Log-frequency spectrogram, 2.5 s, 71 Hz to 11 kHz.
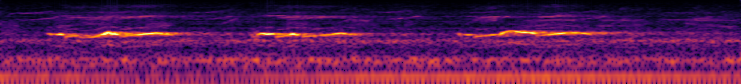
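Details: White-bellied sea eagle pair at Sydney Olympic Park, Australia, in 2013, defending their territory from swooping currawongs: three bursts of honking, slightly wavering calls about half a second apart, over a steady low mechanical hum.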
